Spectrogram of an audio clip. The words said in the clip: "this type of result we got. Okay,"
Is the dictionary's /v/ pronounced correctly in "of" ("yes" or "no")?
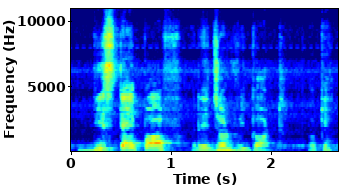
no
